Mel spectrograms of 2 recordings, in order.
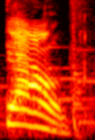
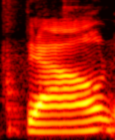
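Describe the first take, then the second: First: The word is said harshly, like a yell. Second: The word is said calmly and quietly. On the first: The speaker calls it wrong. "harsh or yelling like down, commanding" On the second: The speaker calls it right. "It's calm"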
